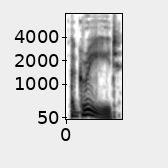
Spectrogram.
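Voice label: "agreed", British English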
